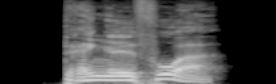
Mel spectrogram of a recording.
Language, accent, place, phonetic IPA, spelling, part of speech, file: German, Germany, Berlin, [ˌdʁɛŋl̩ ˈfoːɐ̯], drängel vor, verb, De-drängel vor.ogg
- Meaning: inflection of vordrängeln: 1. first-person singular present 2. singular imperative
